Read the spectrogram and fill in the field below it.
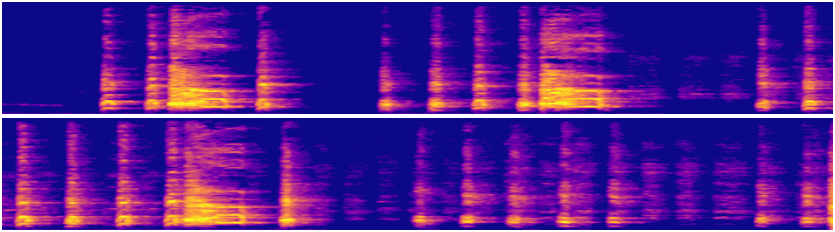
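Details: Rapid, loud clucks from a red junglefowl seeking a female build repeatedly into harsh crowing outbursts, then trail into softer, evenly spaced clucking.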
